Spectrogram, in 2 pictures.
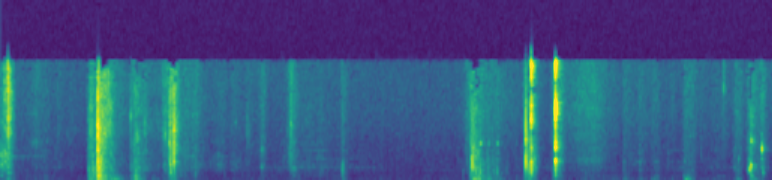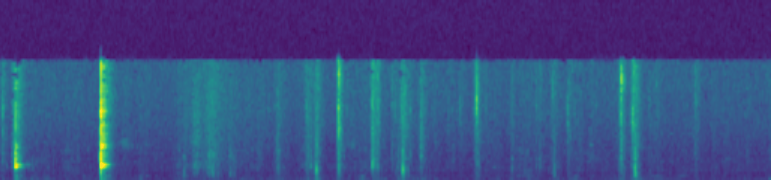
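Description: Scattered light clicks and taps of a paintbrush against a clear plastic bowl as thick acrylic paint is thinned with water and stirred, with a few louder knocks of supplies being handled, the loudest about three seconds in.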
